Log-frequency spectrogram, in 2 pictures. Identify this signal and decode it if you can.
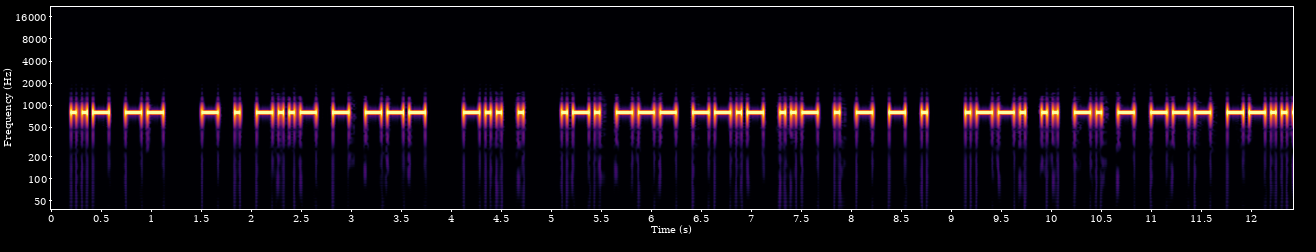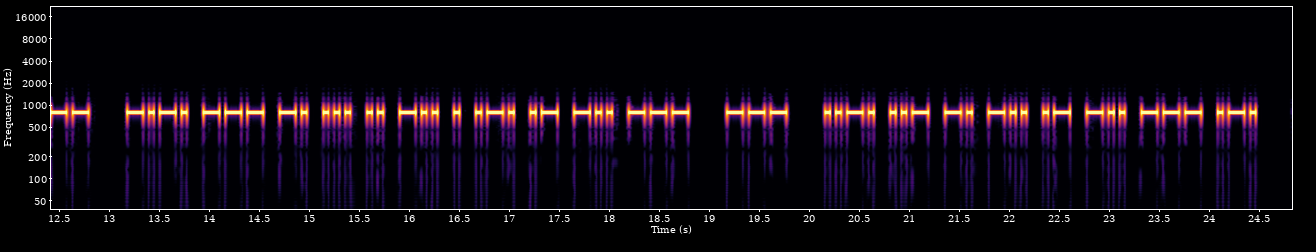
Morse code, heard as a keyed tone, about 22 wpm, 800 Hz. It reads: UM TEXTO DE ROQUETTE PINTO, CONSIDERADO O FUNDADOR
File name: audios / portugais / portugais texte en clair 1 vitesse 22 mots minutes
